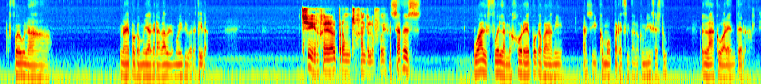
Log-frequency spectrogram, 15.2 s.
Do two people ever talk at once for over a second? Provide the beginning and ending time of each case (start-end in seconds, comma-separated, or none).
none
